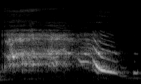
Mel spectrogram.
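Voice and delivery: very high, thin mock squeal of fright; frightened squeal. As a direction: squeak out a re-enacted cry of panic. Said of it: "I'm like".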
